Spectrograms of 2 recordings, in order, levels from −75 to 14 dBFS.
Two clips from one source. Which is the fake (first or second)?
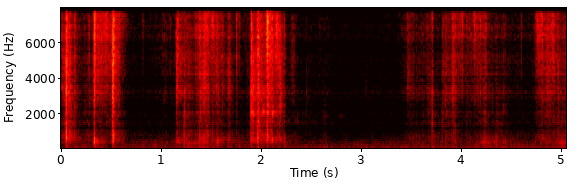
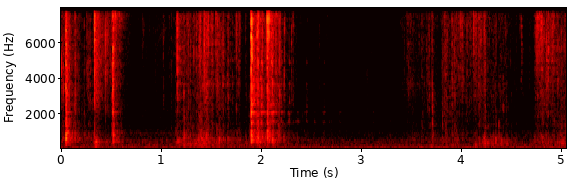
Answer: first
